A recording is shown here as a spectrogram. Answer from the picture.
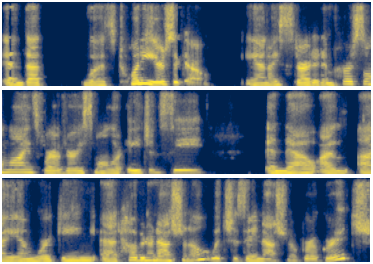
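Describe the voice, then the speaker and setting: A woman with a medium pitch speaks at a moderate pace, with ordinary pitch variation. The sound is dry and close, with no echo. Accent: Korean. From South Korea. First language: Korean. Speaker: insurance client service director. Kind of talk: panel discussion.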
